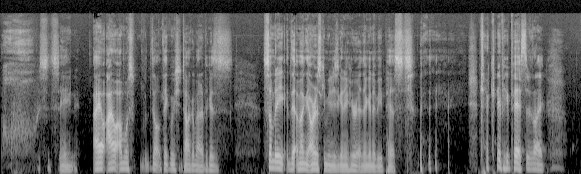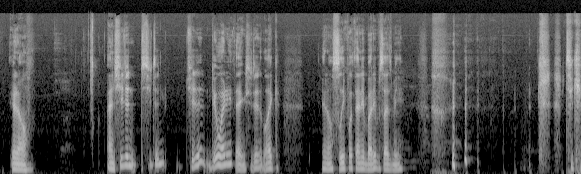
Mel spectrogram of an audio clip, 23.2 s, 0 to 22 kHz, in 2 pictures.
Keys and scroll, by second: 0.1-3.7 typing, 1.5 ctrl+[, 6.0 ctrl+[, 6.1-8.4 typing, 12.5-14.3 typing, 20.9-21.8 typing, 22.1 alt+Tab.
